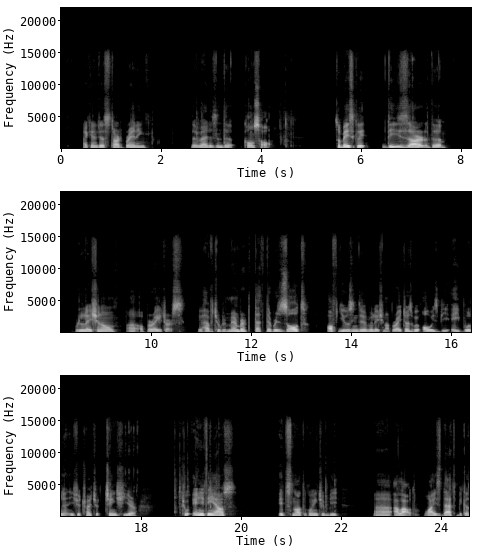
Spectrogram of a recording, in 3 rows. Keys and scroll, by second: 0.5 F8, 4.2 F9, 19.2 Escape, 21.5 ctrl+z.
